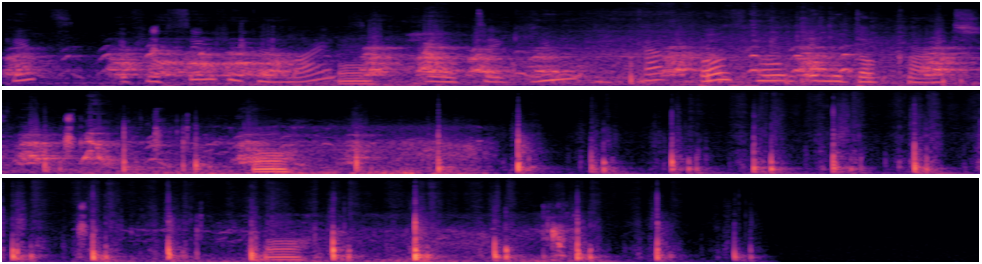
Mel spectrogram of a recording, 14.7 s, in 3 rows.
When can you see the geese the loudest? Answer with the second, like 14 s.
6 s.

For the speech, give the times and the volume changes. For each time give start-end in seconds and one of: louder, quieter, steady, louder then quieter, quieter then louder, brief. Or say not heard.
0.0-4.9 louder.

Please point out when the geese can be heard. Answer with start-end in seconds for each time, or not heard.
0.7-2.0, 5.2-7.3, 10.2-12.7.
